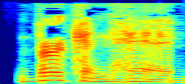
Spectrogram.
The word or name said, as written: hms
